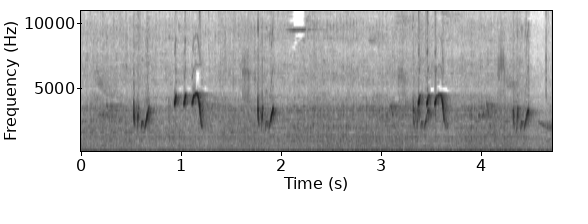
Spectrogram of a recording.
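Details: Ashy tailorbird (Orthotomus sepium) singing: clusters of short, bright, sharp chirped notes given in quick bursts of two to four, spaced irregularly about a second apart, over a steady low hum of passing traffic.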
